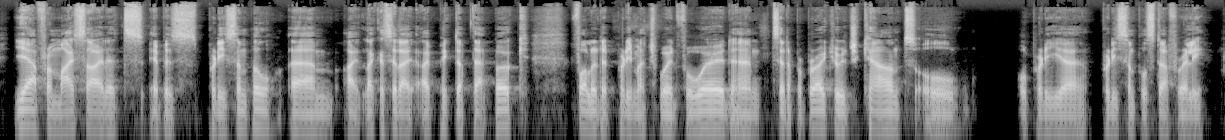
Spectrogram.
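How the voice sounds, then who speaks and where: A man with a South African accent at a moderate pace, in a dry, close sound with no echo. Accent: non-Canadian, South African. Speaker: expat communications professional. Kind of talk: casual interview.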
